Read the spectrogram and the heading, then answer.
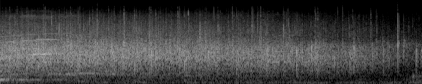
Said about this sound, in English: Come on, clap your hands and say, I'm going to encourage my brothers and sisters. Come on, clap your hands.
